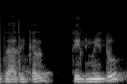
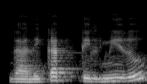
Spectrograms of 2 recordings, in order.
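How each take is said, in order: First: দালিকাল said with a clear l before তিলমিদু; with the lam sounded. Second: দালিকা তিলমিদু said slowly with no l, the t doubled; lam dropped, slowly. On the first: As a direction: pronounce দালিকাল তিলমিদু with the l of দালিকাল heard. (দালিকাল-এর ল স্পষ্ট উচ্চারণ করে) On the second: (ল বাদ দিয়ে ধীরে, দালিকাত্তিলমিদু) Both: Shown as a demonstration. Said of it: "আলিফ লামের লামটা উচ্চারণে আসে না".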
